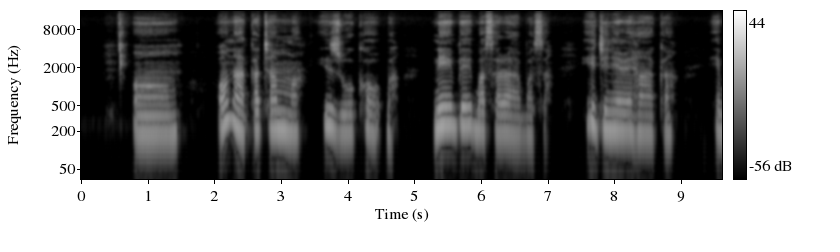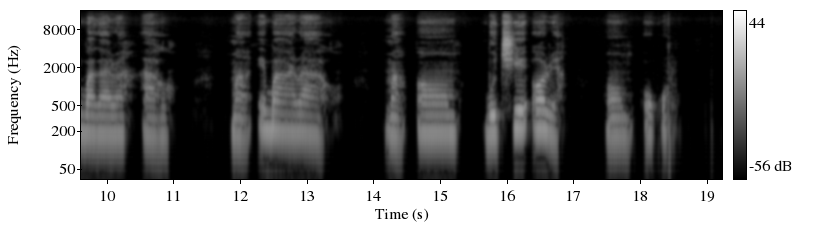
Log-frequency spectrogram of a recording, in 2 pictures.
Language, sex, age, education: Igbo, female, 30-45, tertiary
